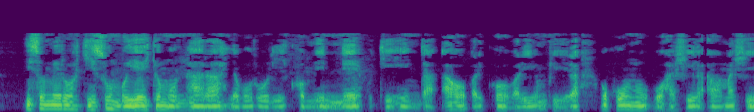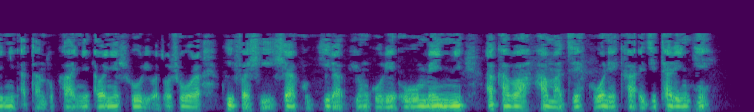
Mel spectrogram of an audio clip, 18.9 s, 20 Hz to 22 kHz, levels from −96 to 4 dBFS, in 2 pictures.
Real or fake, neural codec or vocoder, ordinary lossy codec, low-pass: fake; vocoder, 24 kHz, 100 mel bands, Vocos; MP3, 32 kbps; 7.2 kHz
